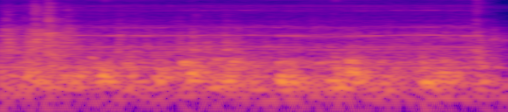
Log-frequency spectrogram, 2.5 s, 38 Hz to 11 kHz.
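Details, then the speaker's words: Genie 1035 (model 1035-V E2) chain garage door opener on a 4x3'6" door, closing: rhythmic creaking and clattering from the spring, still noisy after lubing; spring seems reluctant to stretch, cause not yet pinned down. "also you can hear that the spring makes the noise even after lubing it i don't know why this spring doesn't seem like it wants to stretch for some reason"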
